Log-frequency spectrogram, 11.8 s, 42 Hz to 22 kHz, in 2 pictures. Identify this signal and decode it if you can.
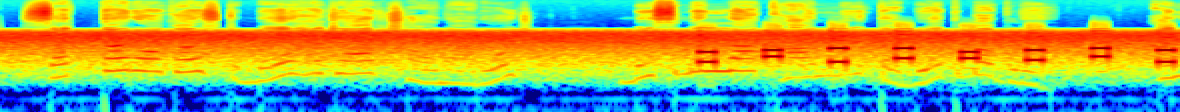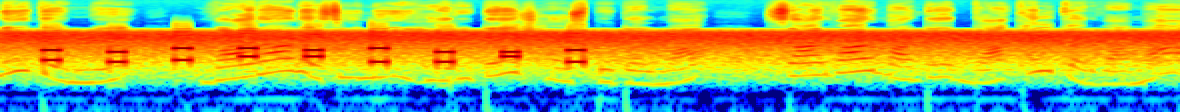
DTMF, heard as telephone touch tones, dialled by machine, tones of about 80 ms, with speech in Gujarati. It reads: 103975#2516#031*2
